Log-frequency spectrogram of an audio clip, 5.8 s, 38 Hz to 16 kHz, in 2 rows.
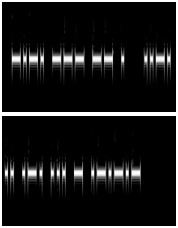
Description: Morse code, heard as a keyed tone, about 25 wpm, 700 Hz. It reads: COME FIRST.
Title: Sentences from Top 1000 Words - Review Part 4 - 25wpm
